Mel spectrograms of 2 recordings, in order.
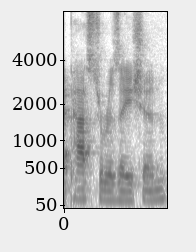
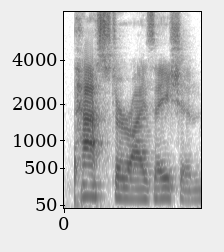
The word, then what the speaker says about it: pasteurization: I will point out whether this is destroyed by pasteurization. And by the way, the proper way to say it is pasteurization because it was invented by Louis Pastor, not pasteurization, but I'm going to use both interchangeably because I'm not that pedantic.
